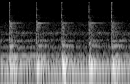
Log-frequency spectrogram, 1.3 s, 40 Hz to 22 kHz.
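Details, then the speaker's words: Vox AC30HW hand-wired amp, EL84 power tubes tapped: each tap rings out as a sharp bell-like tone about four per second over low hum; microphonic EL84 tube, only one of six good. "isn't that annoying so imagine you play a [ __ ] g note every time every [ __ ] time this one little noise"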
